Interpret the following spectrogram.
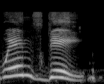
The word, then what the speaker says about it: Wednesday: Saturday yes I is silent then Wednesday Wednesday বলো কিন্তু তোমরা D letter silent Wednesday.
